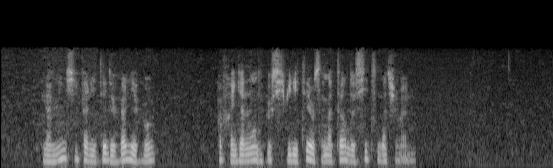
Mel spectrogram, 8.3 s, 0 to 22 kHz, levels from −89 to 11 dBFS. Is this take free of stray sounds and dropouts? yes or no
yes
